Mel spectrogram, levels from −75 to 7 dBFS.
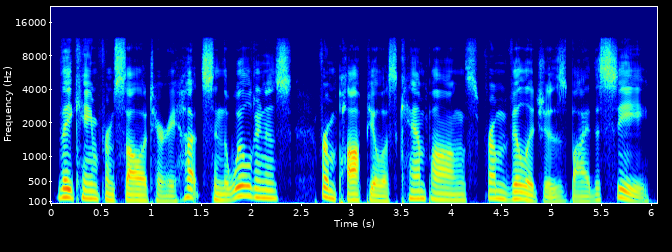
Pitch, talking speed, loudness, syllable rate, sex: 130 Hz, 160 wpm, -21 LUFS, 4.6 syllables/s, male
